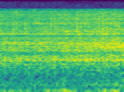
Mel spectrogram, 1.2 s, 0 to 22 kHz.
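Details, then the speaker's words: 1986 Toyota Land Cruiser, carbureted six-cylinder, warmed up: smooth even idle with steady low rumble and slight drivetrain noise, no ticking or knocking; runs nice and smooth. "idle down runs real nice too quiet you know all these Toyota's even the newer 93 point 0 6 cylinders they all have a little bit of you know kind of bow training noise but there's no ticking or knocking or anything it's runs nice and smooth"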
